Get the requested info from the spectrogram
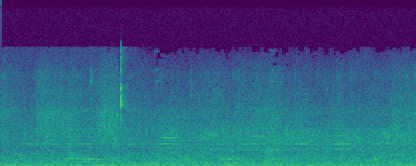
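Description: Steady ambience of vehicle traffic, a continuous low rumble, with faint voices of people.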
